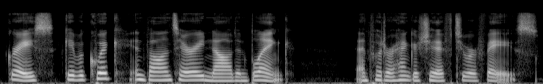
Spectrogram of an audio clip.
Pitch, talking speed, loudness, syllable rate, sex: 190 Hz, 165 wpm, -19 LUFS, 4.8 syllables/s, female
